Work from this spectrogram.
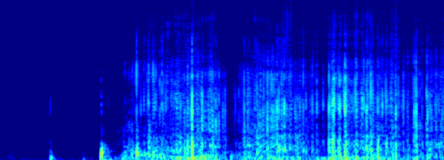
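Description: A spiked derma roller, held by a hand with long red nails, is rolled across a foam sanding sponge with a gritty gray face and blue foam. After a quiet first second, it starts with a sharp bump and gives way to a steady, low-heavy gritty crunching and scraping texture with bright crackle on top. The texture briefly drops out twice before continuing to the end.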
